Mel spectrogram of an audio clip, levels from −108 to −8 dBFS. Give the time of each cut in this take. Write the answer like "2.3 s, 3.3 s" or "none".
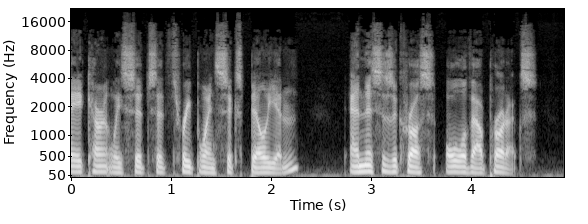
none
